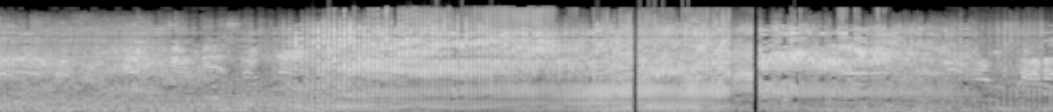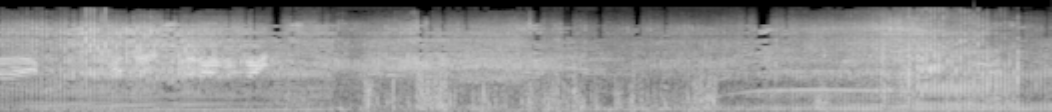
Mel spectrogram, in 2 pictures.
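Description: Dirt bike engines roar and rev loudly outdoors.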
